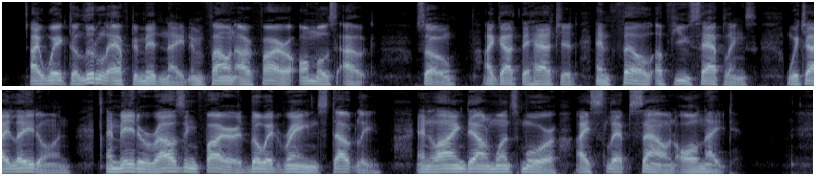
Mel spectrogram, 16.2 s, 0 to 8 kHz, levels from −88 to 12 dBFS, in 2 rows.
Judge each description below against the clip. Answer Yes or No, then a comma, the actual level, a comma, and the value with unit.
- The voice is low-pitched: Yes, low, 100 Hz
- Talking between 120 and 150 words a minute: No, average, 165 wpm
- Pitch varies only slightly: No, average, 3.0 semitones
